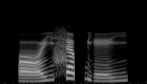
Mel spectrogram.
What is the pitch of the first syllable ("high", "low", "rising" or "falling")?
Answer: rising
